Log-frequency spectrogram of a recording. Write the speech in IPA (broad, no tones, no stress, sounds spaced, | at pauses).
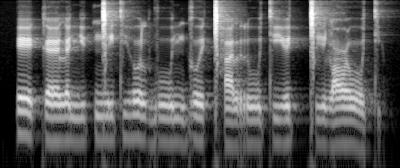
e k ɛ l ɛ nʲ u tʲ ŋ͡ǀ i tʲ ɦ ʊ l ɡ uː nʲ ɡ ʊ ɪ̯ ǀʰ a l r uː tʲ j ɪ tʲ ǀ i l ʕ o tʲ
